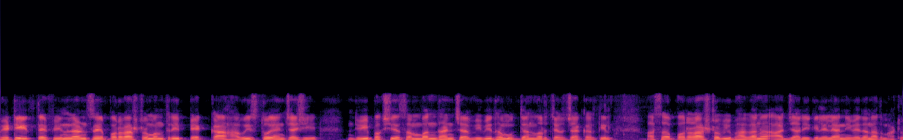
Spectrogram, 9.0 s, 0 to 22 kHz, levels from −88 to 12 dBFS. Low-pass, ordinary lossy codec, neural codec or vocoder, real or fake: 7.2 kHz; none; codec, 24 kHz, 6 kbps, HILCodec; fake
